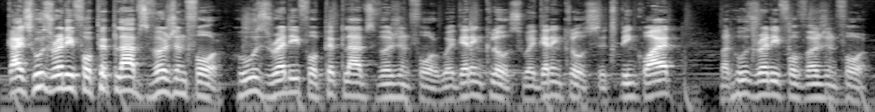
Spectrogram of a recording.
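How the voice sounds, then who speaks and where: A man's voice: medium pitch, moderate pace, soft background music. A man from England hosting a live trading stream, chatting casually, repeating phrases and answering questions from chat. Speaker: livestream trading host.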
